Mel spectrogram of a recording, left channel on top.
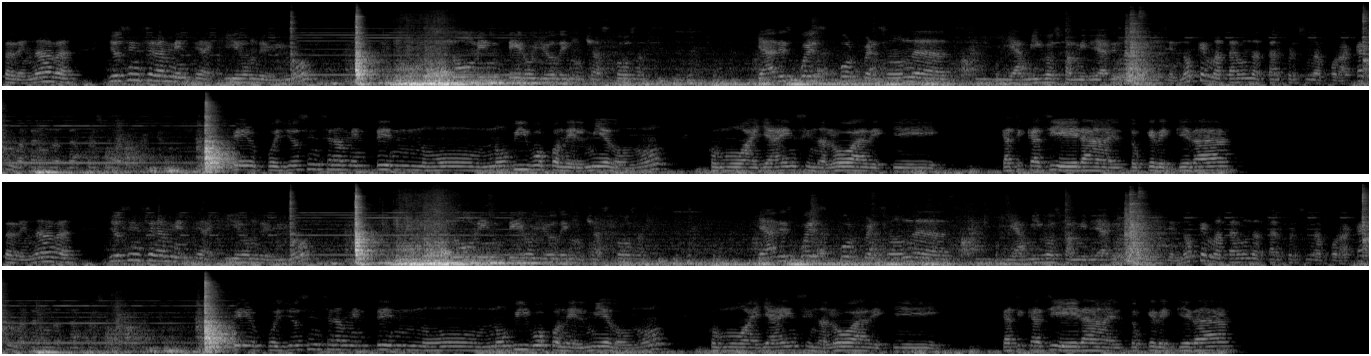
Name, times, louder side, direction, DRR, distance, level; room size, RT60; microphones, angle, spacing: voice 1, 0.0-3.3 4.2-6.6 7.6-15.6 16.0-20.3 20.7-23.0 23.7-25.9, left 2 dB, 25° left, 0.5 m, -40 dB
Sliding door, 1.1-1.2 1.6-1.7 2.0-2.3 2.7-10.7 11.1-11.6 13.6-16.0, equal, 50° right, 1.1 m, -27 dB
voice 2, 6.3-7.6 9.3-9.5 15.6-15.7, equal, ahead, 0.9 m, -39 dB
2.7 x 2.3 x 2.8 m
head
